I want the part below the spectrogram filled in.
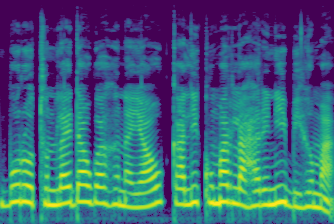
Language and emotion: Bodo, neutral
